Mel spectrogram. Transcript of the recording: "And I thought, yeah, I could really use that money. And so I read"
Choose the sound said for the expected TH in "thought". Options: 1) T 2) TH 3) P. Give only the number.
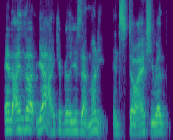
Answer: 2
